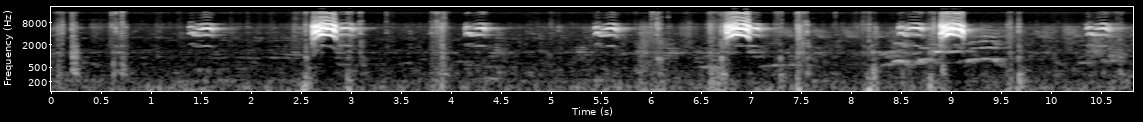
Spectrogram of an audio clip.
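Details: Brown-throated sunbird sunbathing and calling out to rivals among wild birds, giving high sharp chipping notes and brief twittering phrases spaced a few seconds apart, with soft faint background sounds.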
